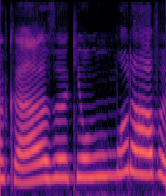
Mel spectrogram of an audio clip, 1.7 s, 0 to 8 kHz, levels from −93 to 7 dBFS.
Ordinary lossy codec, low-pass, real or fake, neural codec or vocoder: none; none; fake; codec, 16 kHz, 4 kbps, X-Codec, HuBERT features, trained on LibriSpeech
